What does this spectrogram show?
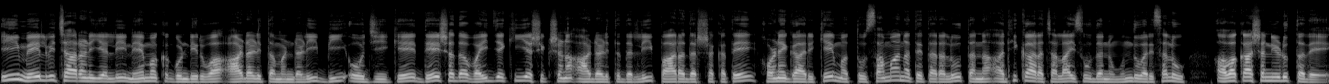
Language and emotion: Kannada, neutral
